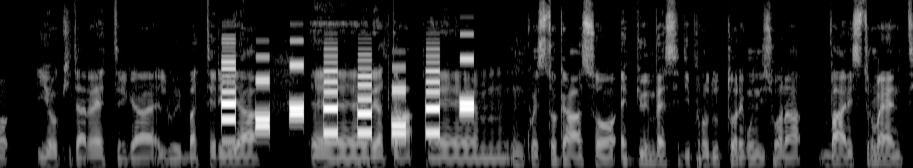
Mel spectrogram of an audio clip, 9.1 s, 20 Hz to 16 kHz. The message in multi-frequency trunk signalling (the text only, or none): KP 307417 ST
